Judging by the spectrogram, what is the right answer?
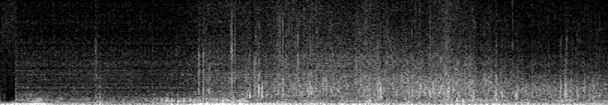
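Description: A vehicle driving over a rough road: a steady low engine hum with road noise and frequent small rattles and knocks.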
